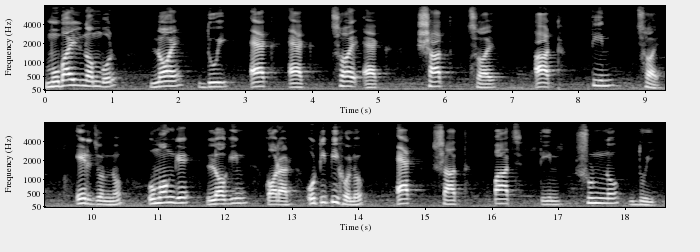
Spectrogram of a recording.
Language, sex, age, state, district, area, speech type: Bengali, male, 18-30, West Bengal, Paschim Bardhaman, urban, read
